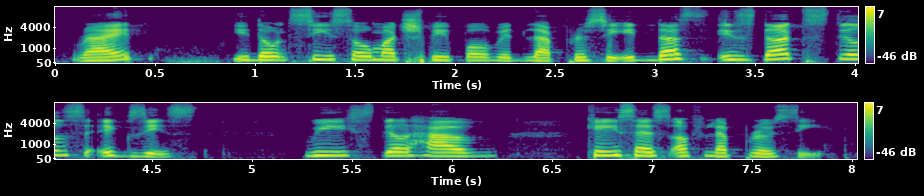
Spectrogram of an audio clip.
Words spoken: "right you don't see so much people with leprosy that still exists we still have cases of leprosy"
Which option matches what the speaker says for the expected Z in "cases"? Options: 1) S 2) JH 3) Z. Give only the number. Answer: 1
